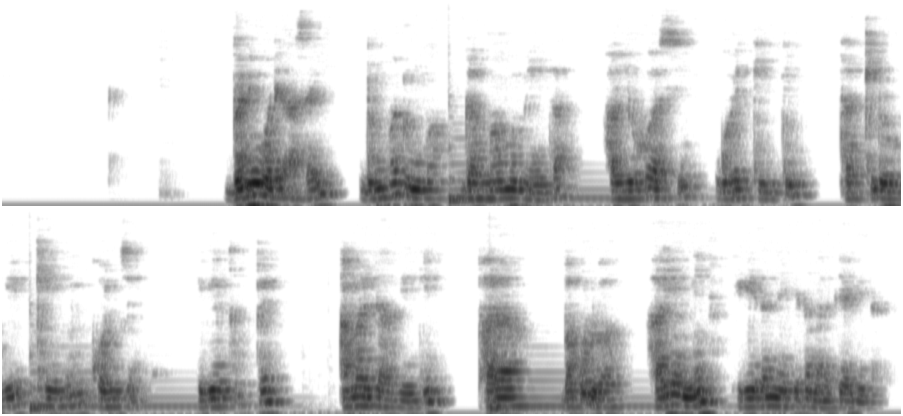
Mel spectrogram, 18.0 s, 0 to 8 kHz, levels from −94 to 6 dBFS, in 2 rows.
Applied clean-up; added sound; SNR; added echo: none; Bowed string instrument; 16 dB; reverberation time 0.3 s.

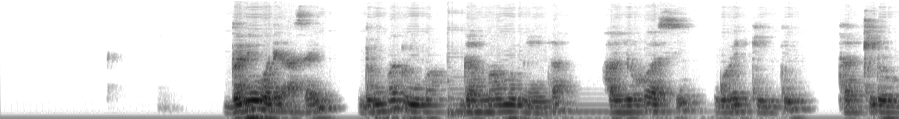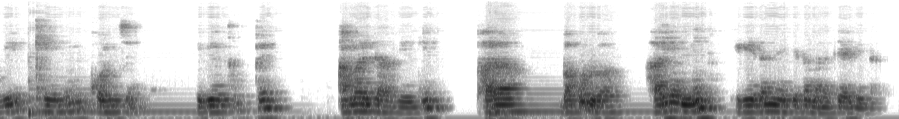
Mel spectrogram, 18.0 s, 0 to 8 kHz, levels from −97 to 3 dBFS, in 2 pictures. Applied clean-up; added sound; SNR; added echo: neural separator model SepFormer DNS4.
